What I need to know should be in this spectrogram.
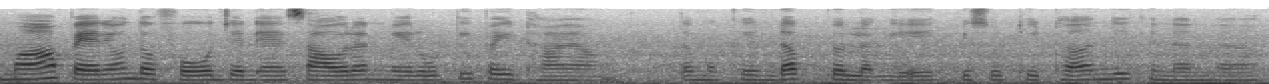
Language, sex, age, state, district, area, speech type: Sindhi, female, 45-60, Maharashtra, Mumbai Suburban, urban, spontaneous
